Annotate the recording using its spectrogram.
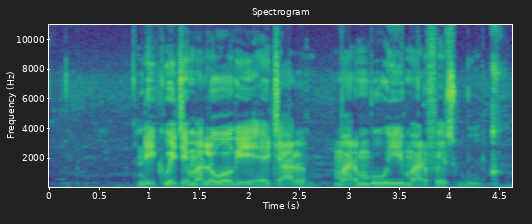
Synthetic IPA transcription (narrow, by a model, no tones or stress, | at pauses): ndɪkwet͡ʃemalɔwɔɡɪɛt͡ʃalmarmbuɪmarfesbuk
